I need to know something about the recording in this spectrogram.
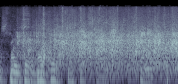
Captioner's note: applause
